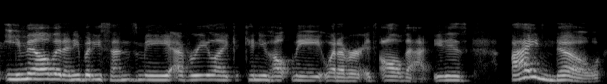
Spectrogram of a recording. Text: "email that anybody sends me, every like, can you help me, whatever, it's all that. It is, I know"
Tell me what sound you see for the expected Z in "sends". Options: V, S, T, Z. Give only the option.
Z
